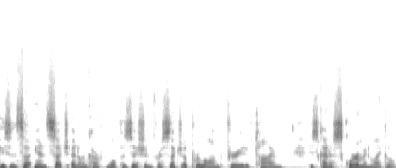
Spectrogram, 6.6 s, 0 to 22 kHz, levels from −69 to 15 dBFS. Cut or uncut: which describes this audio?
uncut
